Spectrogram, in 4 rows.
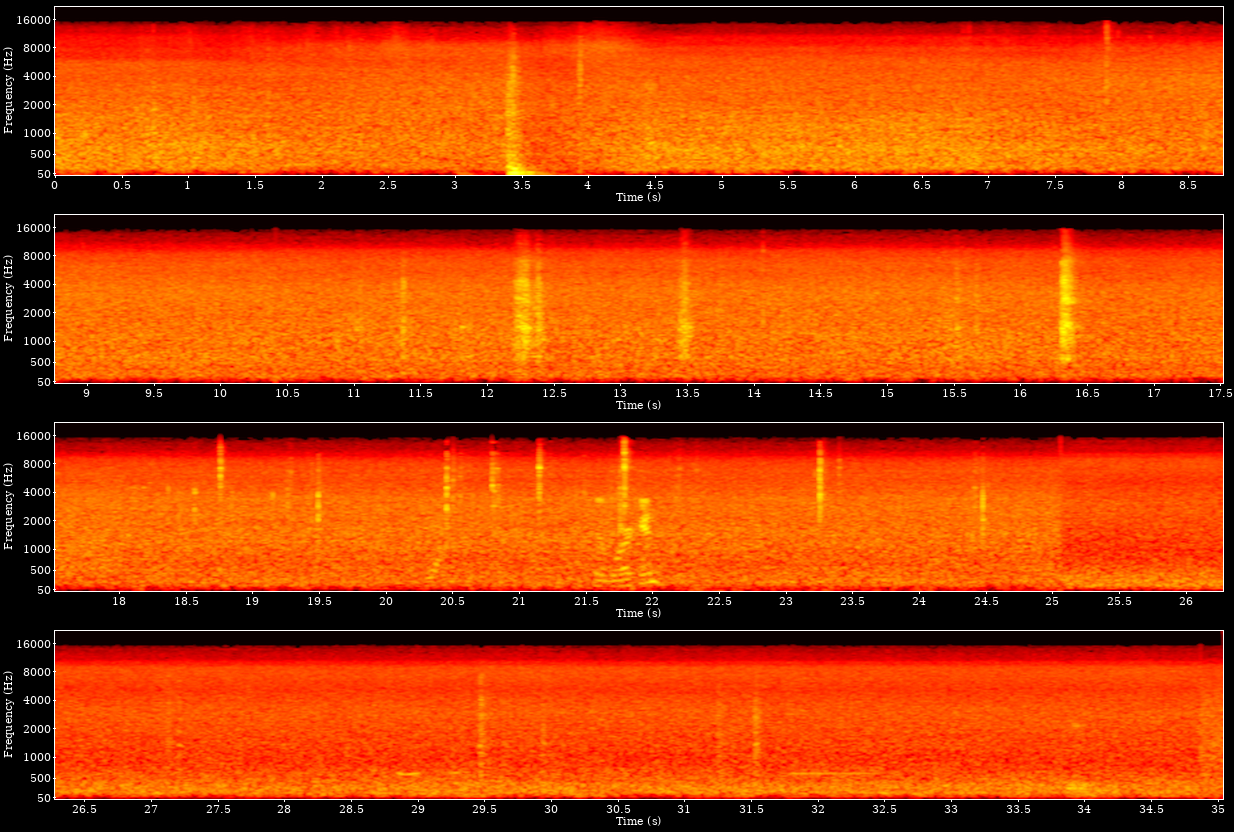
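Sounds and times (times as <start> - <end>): river rushing: 0.0 - 35.0
sharp knocks: 3.4 - 3.9.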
